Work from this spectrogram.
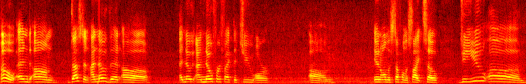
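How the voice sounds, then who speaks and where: A woman with a fairly high pitch and a slight Southern US accent talks at a fairly slow pace with ordinary pitch variation and long, frequent pauses. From Mississippi, US South. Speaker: lottery YouTuber. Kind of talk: casual live-stream chat. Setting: live stream. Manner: casual, filler-heavy.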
